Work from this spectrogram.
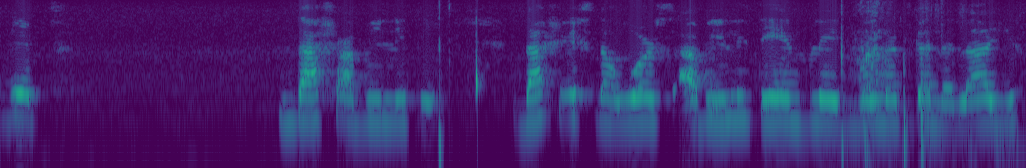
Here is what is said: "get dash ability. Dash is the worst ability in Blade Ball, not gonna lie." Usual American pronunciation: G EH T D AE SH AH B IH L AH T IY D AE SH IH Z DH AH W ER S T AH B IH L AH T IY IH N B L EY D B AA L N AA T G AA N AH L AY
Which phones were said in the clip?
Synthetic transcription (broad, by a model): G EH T D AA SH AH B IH L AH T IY D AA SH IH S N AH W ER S AH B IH L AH T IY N B L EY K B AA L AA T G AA N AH L AY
